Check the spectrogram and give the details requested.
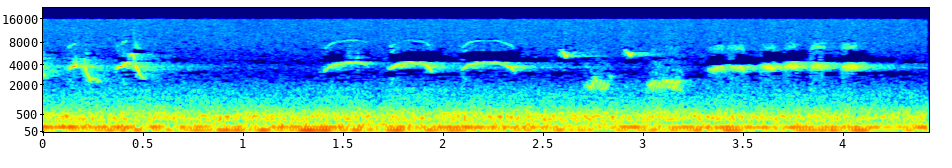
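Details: American dipper singing a string of high whistled arcs and sharp chips, some notes repeated in quick pairs, over a loud constant low rushing hum.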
